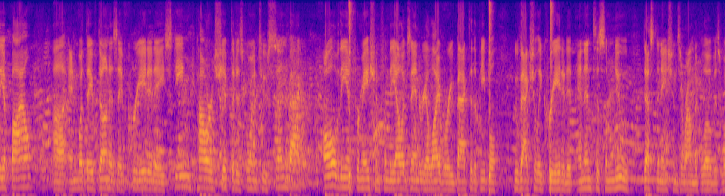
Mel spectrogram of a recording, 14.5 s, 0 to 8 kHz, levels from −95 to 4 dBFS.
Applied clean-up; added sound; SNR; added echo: none; Hi-hat; 4 dB; none.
